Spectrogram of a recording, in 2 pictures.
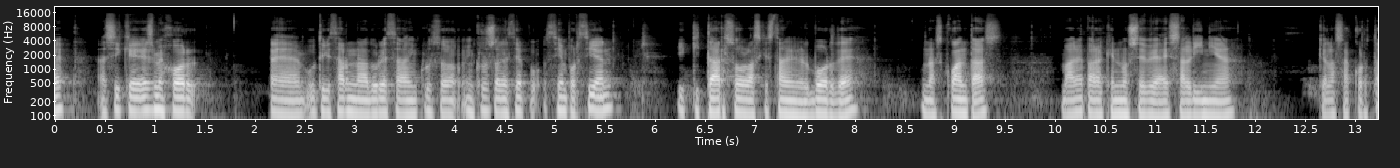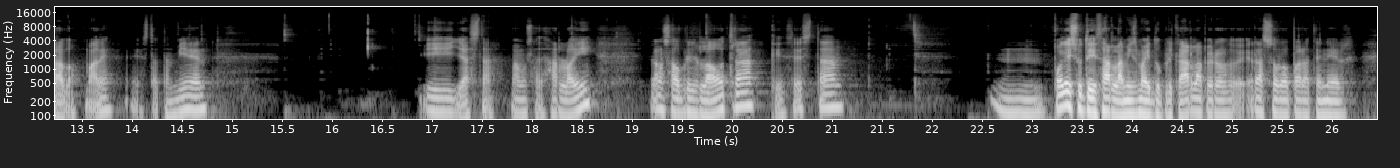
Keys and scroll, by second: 19.2 super+o.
